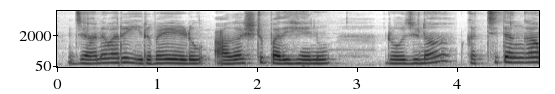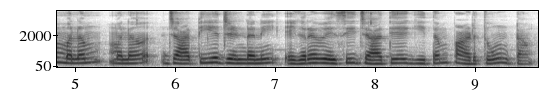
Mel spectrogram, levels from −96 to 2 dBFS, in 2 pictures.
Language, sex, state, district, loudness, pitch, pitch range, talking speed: Telugu, female, Telangana, Nalgonda, -17 LUFS, 210 Hz, 200-230 Hz, 100 wpm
